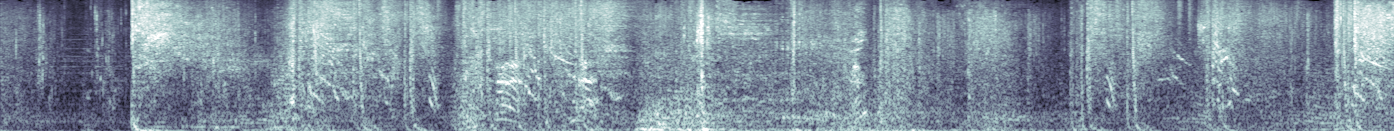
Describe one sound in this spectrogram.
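Energy blades hum and clash with sharp crackling hits.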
